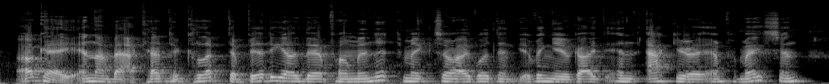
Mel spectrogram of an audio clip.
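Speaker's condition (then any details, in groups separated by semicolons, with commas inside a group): Cerebral palsy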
